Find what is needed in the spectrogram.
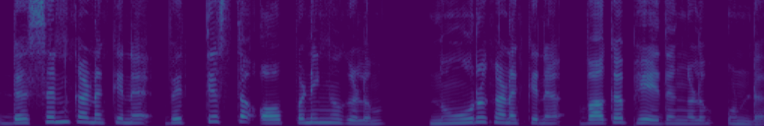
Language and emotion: Malayalam, neutral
